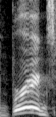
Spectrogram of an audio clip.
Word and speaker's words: Briggs: oh like Shia Twain When I say my name is Briggs people are like what and then I have to and then I say it again they're like what and I'm like like Briggs and Stratton you know need something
